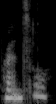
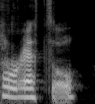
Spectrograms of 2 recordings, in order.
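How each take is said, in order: First: The middle sounds like 'nz', as in Prinzel. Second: The middle sounds like 'ts', as in pretzel. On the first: This is the speaker's own habitual pronunciation. "If I'm the only one who says it" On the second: This is how other people say it. "I don't like it. It's really hard for my mouth"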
